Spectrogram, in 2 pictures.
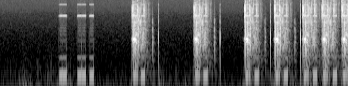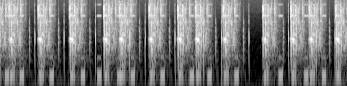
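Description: Quick clicks tick rapidly and repeatedly.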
